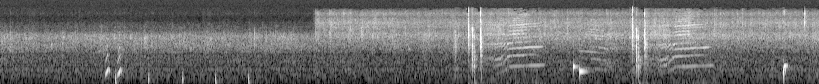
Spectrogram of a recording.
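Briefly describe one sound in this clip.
Short electronic clicks and chimes sound from a game.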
